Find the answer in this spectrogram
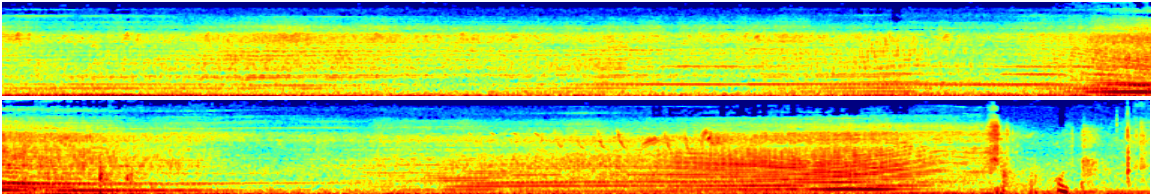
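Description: Radio-controlled model helicopter flying overhead, a faint whine of motor and rotor that slides in pitch and swells twice as it passes close, about halfway through and near the end. Wind rumbles on the microphone underneath.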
